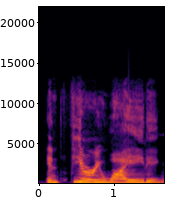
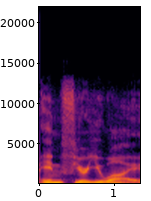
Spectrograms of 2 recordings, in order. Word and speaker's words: infuriating: Lisa emphasizes that second syllable stress. Infuriating. Infuriating. And she points out the fu is like few and there's almost this tiny extra vowel glide between the i and the a.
